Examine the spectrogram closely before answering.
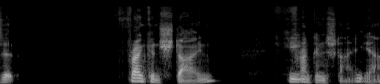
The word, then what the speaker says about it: Frankenstein: it pronounces it frankenstein frankenstein yeah he says it correct he says it the gene wilder way yes he's a professional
